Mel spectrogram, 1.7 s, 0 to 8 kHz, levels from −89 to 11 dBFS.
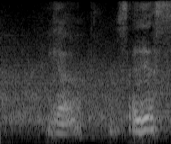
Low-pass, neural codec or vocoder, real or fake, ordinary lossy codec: none; codec, 16 kHz, 2 kbps, FunCodec, trained on Chinese and English, 25 frames a second; fake; none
